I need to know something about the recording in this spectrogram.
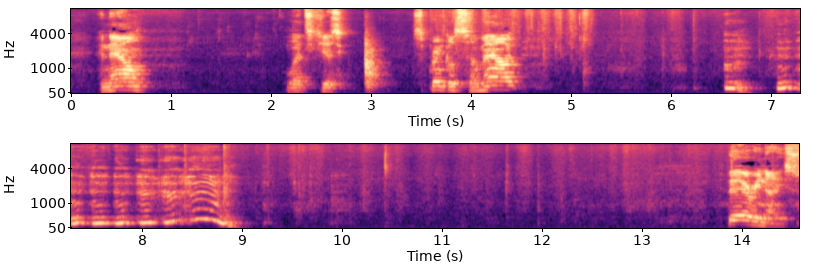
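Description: A middle-aged man speaks expressively, close by, in short bursts.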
